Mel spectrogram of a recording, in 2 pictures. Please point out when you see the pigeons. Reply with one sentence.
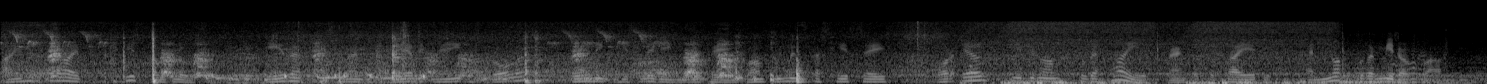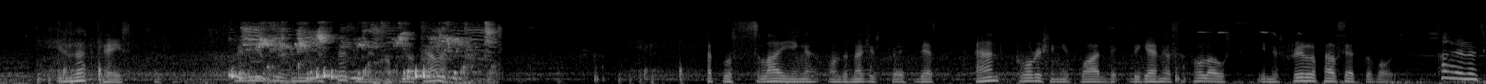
You can hear the pigeons from 2.0 to 4.3 s and from 17.1 to 19.9 s.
